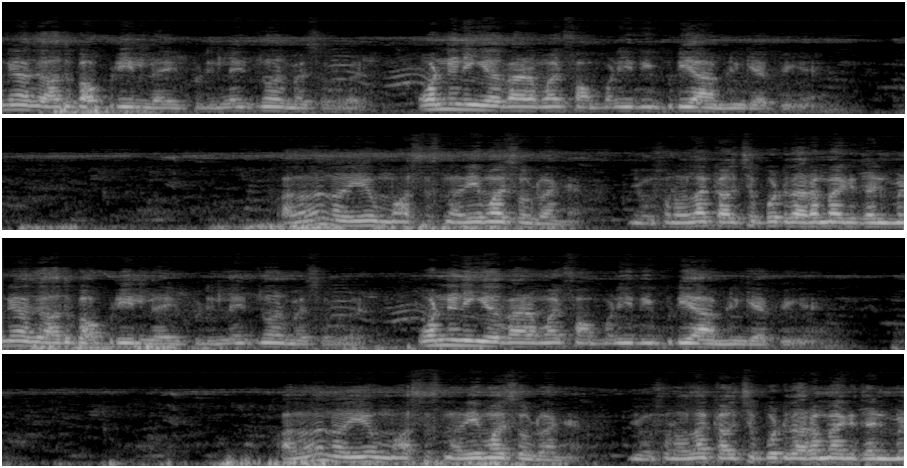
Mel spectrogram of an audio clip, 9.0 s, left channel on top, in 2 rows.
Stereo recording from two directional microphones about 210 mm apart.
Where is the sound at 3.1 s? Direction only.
45° right (ahead or behind).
